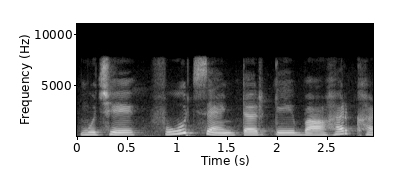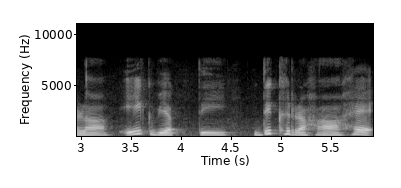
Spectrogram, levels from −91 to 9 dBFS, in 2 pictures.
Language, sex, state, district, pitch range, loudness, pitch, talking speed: Hindi, female, Madhya Pradesh, Katni, 175-215 Hz, -17 LUFS, 185 Hz, 110 wpm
